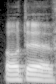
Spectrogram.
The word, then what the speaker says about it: hors d'oeuvre: our this is our little sort of uh Oz Dover how do you pronounce that oh Dev oh Dev that's it this is our hors d'oeuvre anyway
